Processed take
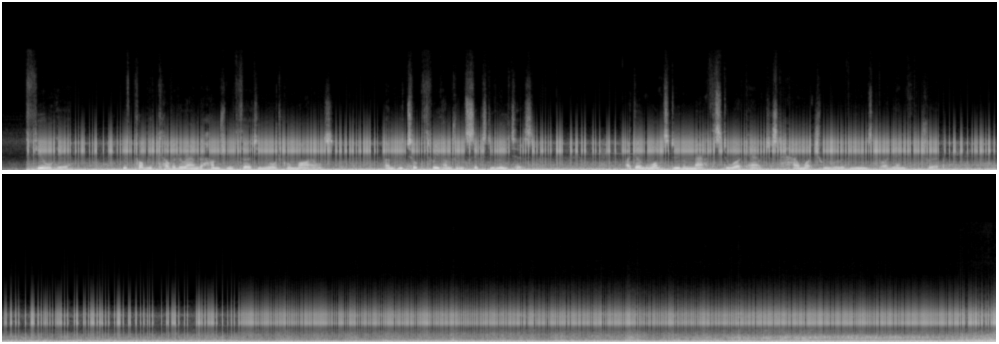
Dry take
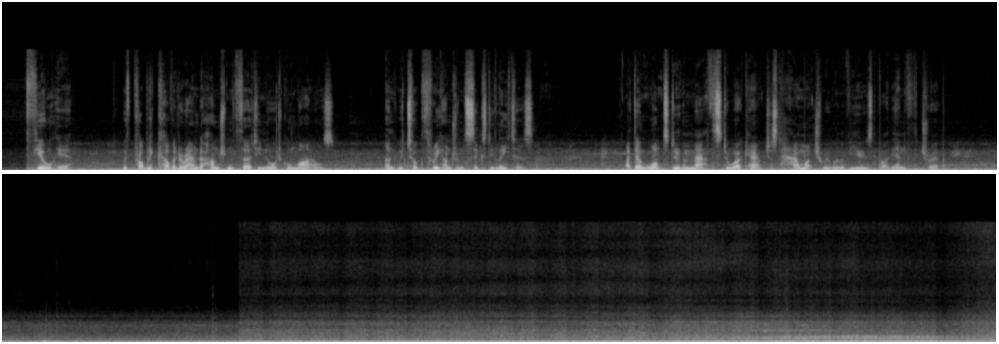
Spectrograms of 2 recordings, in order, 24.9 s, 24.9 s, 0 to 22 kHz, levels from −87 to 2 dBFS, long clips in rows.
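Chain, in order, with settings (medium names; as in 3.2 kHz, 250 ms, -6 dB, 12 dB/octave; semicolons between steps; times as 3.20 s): rattle on loud lows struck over -29 dBFS, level -15 dBFS; FFT filter 340 Hz 0 dB, 1 kHz -3 dB, 1.9 kHz -17 dB, 3.7 kHz +7 dB, 9 kHz -27 dB; in parallel at +2 dB: compressor with a negative ratio -31 dBFS, ratio -1; on the sum: trim +4.5 dB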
